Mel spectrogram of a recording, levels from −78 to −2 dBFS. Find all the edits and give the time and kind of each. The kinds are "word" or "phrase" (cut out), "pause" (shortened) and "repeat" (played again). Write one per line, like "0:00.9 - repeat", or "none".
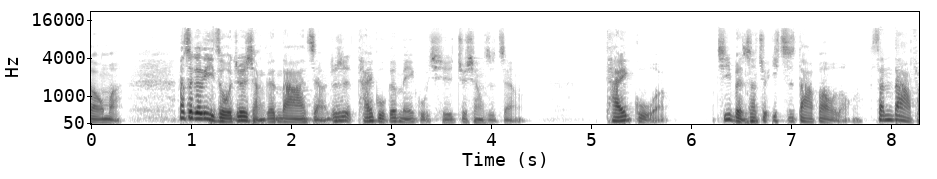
none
